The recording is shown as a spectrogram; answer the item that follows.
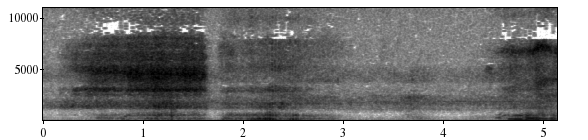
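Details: Snoring from Ali, a pup fast asleep: low, rough breathing rumbles rising into two louder snores, the last one gurgling near the end, steady faint hiss underneath.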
